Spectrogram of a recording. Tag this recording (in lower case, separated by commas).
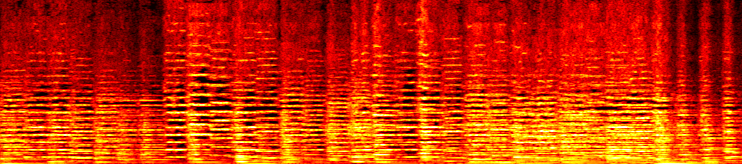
violin, music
